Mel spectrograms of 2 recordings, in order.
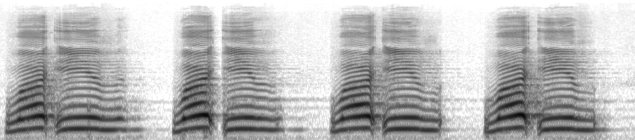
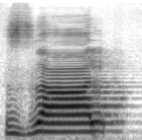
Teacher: ذال کی آواز جو ہے نا نرم اور بغیر سیٹی والی ہے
